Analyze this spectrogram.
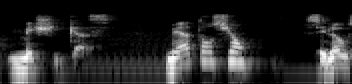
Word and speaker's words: Mexicas: de la deuxième ligne se prononçait au XVIe siècle mexicas. Ce n'est pas la prononciation normale du X. Partout ailleurs en espagnol, vous ne prononcerez pas le X de cette manière-là, vous prononcerez X. Donc là, pour ce mot-là, concernant le Mexique, vous allez dire mexicas.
